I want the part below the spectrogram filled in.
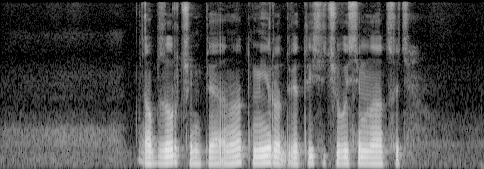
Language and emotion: Russian, neutral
